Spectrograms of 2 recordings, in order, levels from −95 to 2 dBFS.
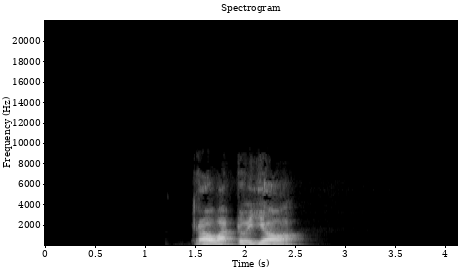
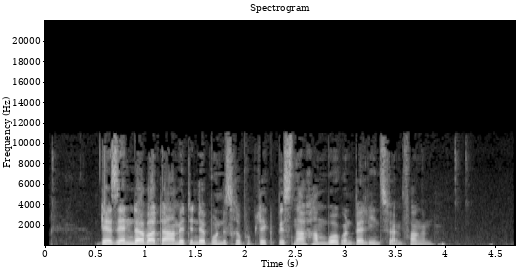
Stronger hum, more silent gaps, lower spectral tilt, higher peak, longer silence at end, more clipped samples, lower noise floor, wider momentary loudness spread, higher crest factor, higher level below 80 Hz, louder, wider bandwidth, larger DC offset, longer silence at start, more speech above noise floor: neither; neither; first, -7.5 dB/octave vs -5 dB/octave; second, -6 dBFS vs 0 dBFS; first, 1.6 s vs 0.7 s; neither; first, under -90 dBFS vs -55 dBFS; second, 8 LU vs 12 LU; about the same, 22 dB vs 18 dB; second, -58 dBFS vs -50 dBFS; second, -24 LUFS vs -18 LUFS; second, 7.6 kHz vs 11.5 kHz; neither; first, 1.5 s vs 0.55 s; first, over 67 dB vs 37 dB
